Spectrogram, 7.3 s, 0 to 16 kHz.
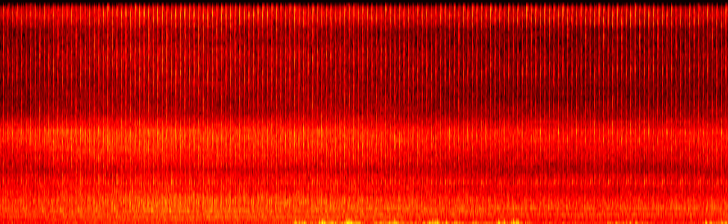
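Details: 2012 Hyundai Solaris 1.6 automatic, 130,000 km, after an oil change: irregular dull knock about three to four per second at warm idle, oil and coolant 80°C, also on lift-off and coasting, quiet cold, fades at coolant 90°C/oil 100°C; owner suspects piston slap.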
